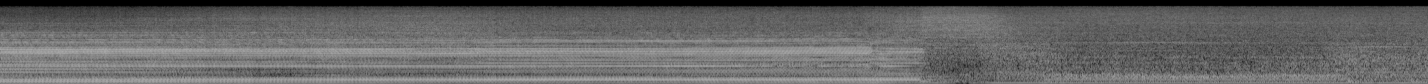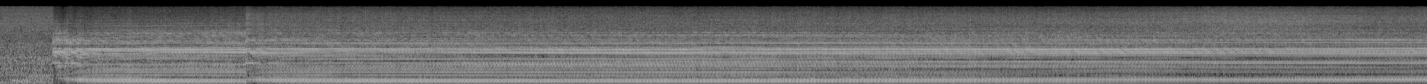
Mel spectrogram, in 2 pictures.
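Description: Tormach PCNC 1100 CNC mill cutting aluminium with an end mill, a steady machining whine made of many held tones. About nine seconds in the tones drop away for roughly five seconds under a hissing noise, then the cutting whine comes back.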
